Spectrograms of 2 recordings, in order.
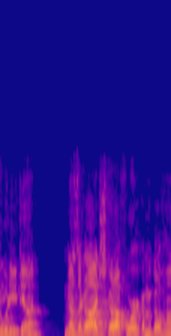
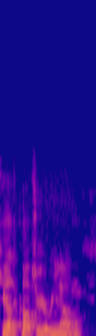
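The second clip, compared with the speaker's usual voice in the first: casually tossed off, nonchalant, no alarm; 3 semitones higher, 6 dB quieter than usual. Retelling a partner announcing the cops: imitating a nonchalant tone. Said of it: "'cause he said it so, like, nonchalantly".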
